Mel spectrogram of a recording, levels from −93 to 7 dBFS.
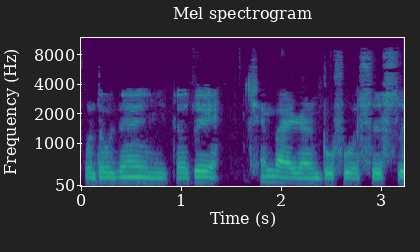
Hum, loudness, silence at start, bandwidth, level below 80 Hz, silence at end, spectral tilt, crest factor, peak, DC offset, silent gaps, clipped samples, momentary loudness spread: none; -36 LUFS; 0.05 s; 9.6 kHz; -72 dBFS; 0 s; -4.5 dB/octave; 16 dB; -20 dBFS; under 0.1%; none; under 0.1%; 6 LU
